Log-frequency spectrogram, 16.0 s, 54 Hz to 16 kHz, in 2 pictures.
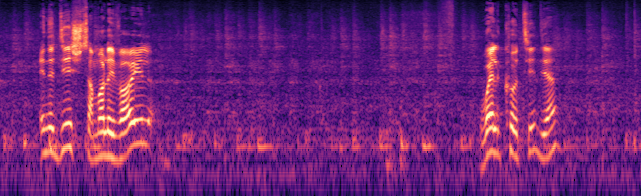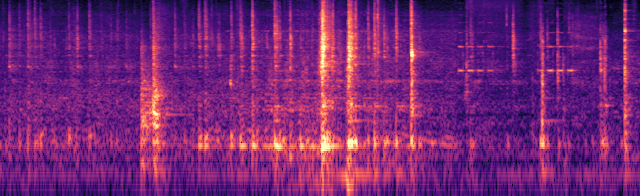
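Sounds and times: mixer knocks and clatters: 4.3 - 13.4
dough mixer humming: 6.7 - 14.2.

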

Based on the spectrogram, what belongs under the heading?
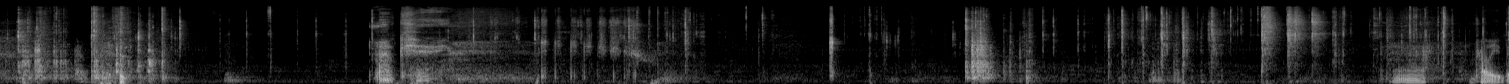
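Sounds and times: small camera parts clicking: 8.4 - 9.6, 10.2 - 14.6.

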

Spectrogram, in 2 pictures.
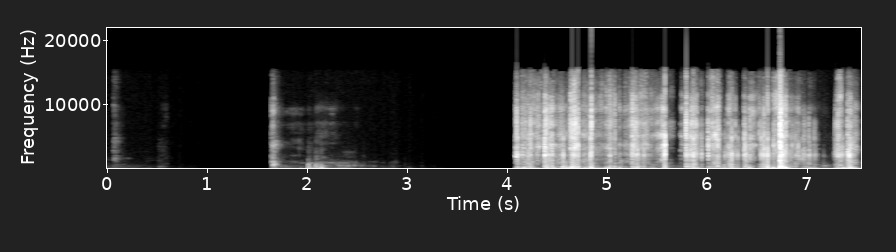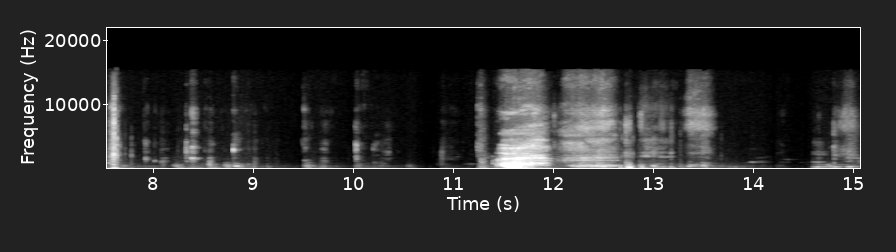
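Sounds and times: chewing and crunching food: 4.1 - 11.4.

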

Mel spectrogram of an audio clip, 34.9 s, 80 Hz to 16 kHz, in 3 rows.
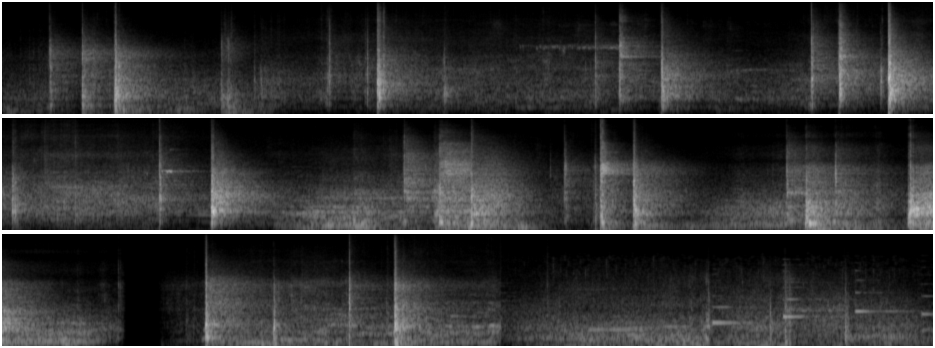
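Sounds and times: skateboard wheels rolling on concrete: 0.0 - 34.8
skateboard pops and landings: 0.5 - 5.2, 10.1 - 12.0, 13.6 - 14.9, 16.6 - 20.2, 21.4 - 23.7.

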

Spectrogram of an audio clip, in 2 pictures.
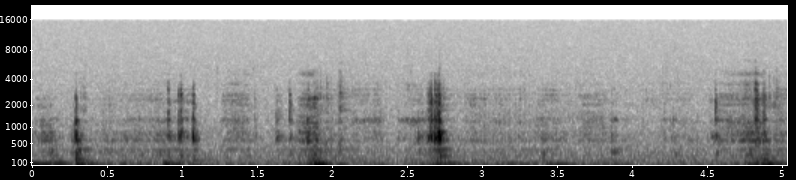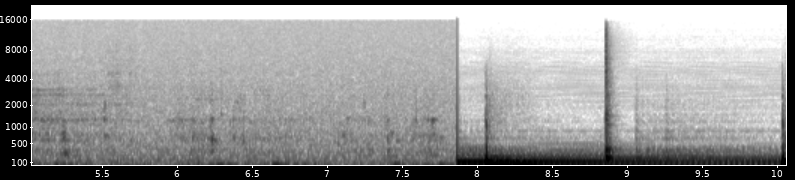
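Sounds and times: oars knocking in oarlocks: 0.0 - 7.8
low rumble: 7.9 - 10.0.

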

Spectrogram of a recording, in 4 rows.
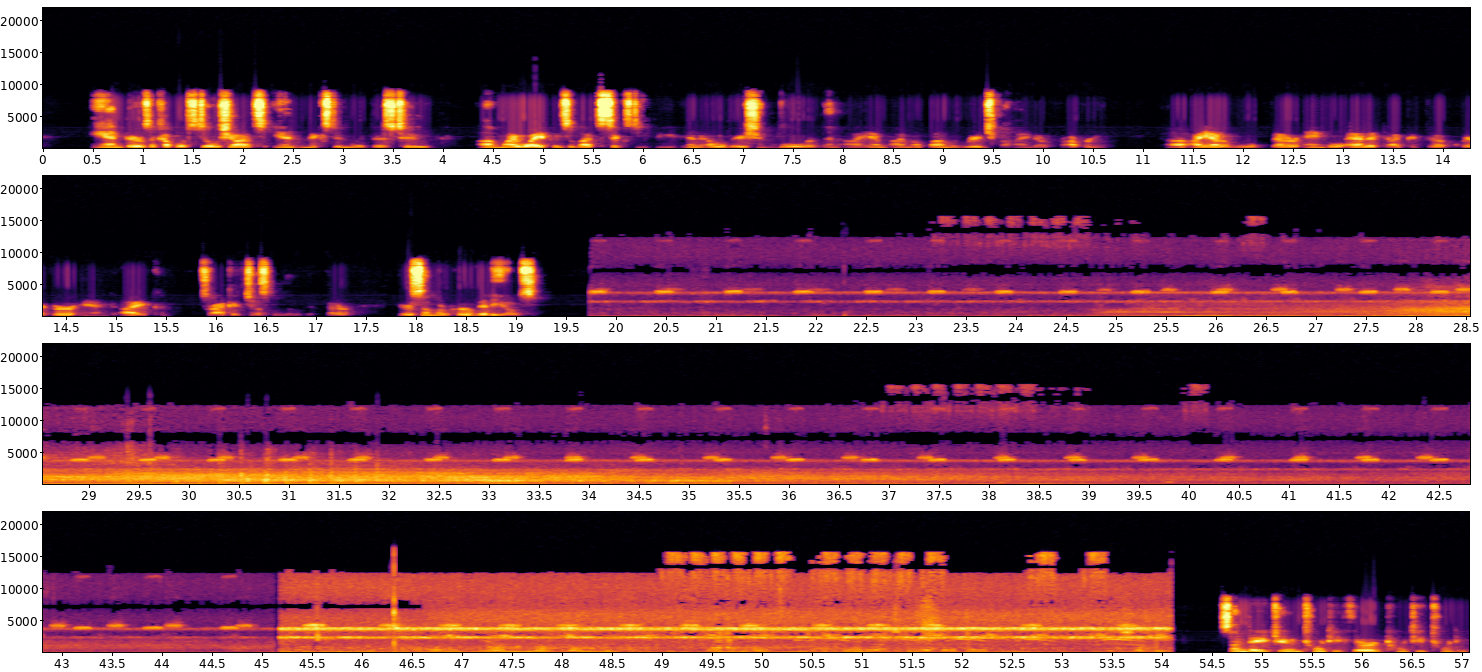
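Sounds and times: crickets chirping: 0.6 - 3.1, 19.8 - 54.1
low rumble: 20.0 - 42.3.

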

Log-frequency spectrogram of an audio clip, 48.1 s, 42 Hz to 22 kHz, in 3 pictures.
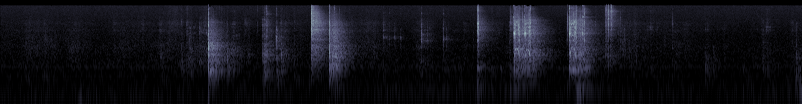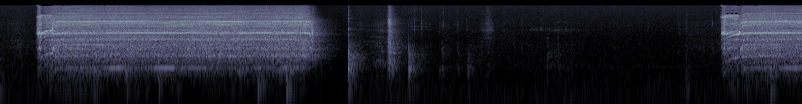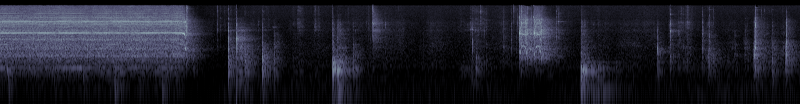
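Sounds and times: cordless drill drilling wood: 10.2 - 10.8, 11.4 - 11.8, 16.8 - 22.6, 30.4 - 36.1, 42.4 - 43.2
wooden blocks set on workbench: 30.4 - 40.2, 45.0 - 48.0.

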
